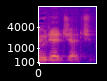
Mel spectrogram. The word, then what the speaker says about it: Buttigieg: Alltså, sen var det någon som hittade på att det är boot edge edge. – Okay. – Boot edge. Okay. Boot edge edge.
